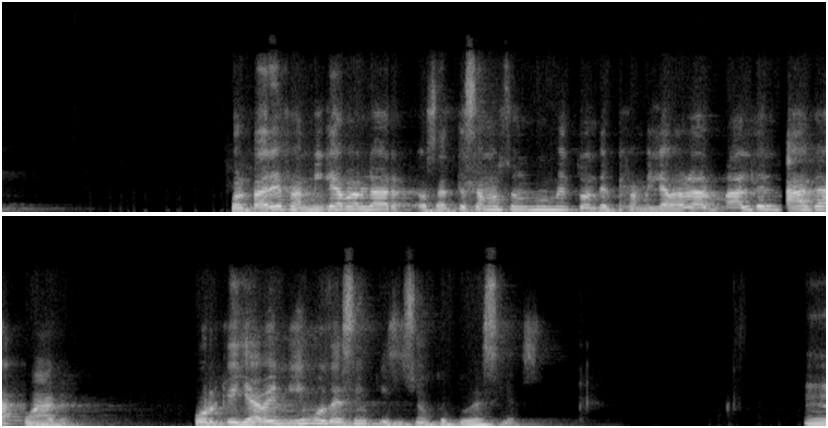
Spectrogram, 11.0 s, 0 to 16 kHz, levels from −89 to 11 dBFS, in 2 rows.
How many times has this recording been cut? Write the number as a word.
five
